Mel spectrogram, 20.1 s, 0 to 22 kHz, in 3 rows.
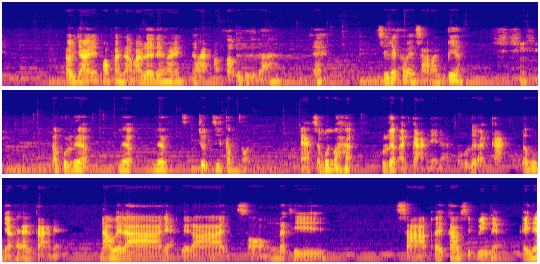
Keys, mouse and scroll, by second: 4.0 click, 6.9 click, 7.7 click, 10.9 click, 11.8 click.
